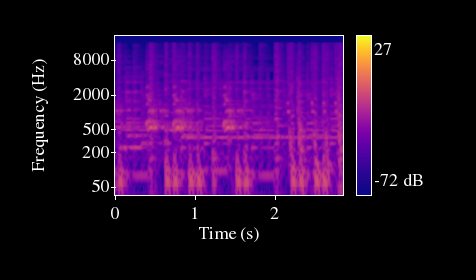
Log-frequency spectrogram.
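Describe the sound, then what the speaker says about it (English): Repeated barking from a ninja's dog companion in the arcade game Shadow Dancer, clipped yips over busy synthesized game music and sound effects, no talking. "We're gonna throw our dog to deal with this guy."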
